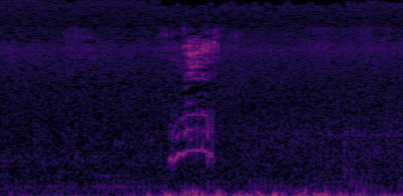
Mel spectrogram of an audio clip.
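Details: Domestic cat giving a single short, arched meow in the middle, rising then falling in pitch, with soft low rumbling and thumping noise around it.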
